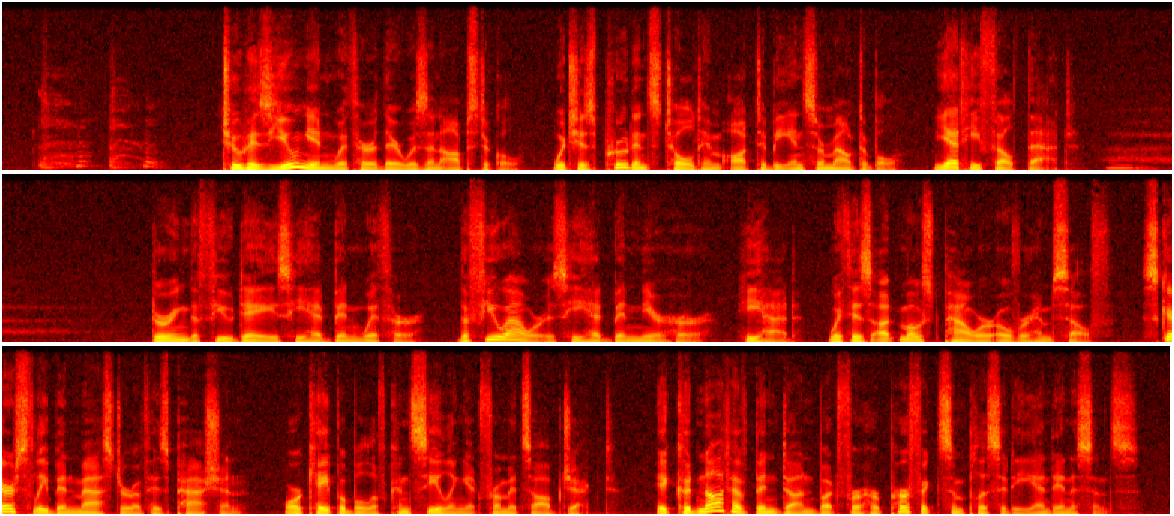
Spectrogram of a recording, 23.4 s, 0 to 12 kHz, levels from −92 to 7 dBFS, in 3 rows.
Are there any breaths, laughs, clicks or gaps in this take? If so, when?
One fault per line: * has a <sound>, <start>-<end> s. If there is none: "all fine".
* has a cough, 0.2-1.3 s
* has a sigh, 7.3-8.6 s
